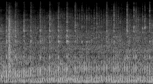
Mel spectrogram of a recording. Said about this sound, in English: We've elected to go with a Stihl chainsaw, a 151 arborist saw.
